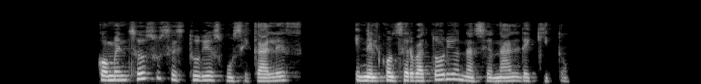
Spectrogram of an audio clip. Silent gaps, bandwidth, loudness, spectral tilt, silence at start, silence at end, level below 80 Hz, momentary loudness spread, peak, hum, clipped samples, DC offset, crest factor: 3.03-3.54 s, 5.53-5.58 s; 7.8 kHz; -18 LUFS; -5.5 dB/octave; 1 s; 1.35 s; -60 dBFS; 13 LU; -2 dBFS; none; under 0.1%; under 0.1%; 18 dB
